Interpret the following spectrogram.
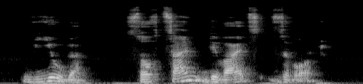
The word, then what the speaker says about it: вьюга: Functions of the soft sign are to soften the consonant and to divide the word. Compare a word with a soft sign and without it. Вьюга, вьюга, вью, вьюга, вью, вьюга.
